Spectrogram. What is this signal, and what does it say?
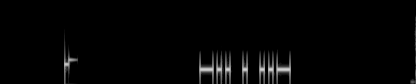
Morse code, heard as a keyed tone, about 28 wpm, 700 Hz. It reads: DEU
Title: Three Challenging Letter-Number Combinations 28wpm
